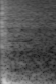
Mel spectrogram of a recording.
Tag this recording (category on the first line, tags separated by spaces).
Sound effects > Objects / House appliances
bucket carry clang clatter cleaning container debris drop fill foley garden handle hollow household kitchen knock lid liquid metal object pail plastic pour scoop shake slam spill tip tool water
